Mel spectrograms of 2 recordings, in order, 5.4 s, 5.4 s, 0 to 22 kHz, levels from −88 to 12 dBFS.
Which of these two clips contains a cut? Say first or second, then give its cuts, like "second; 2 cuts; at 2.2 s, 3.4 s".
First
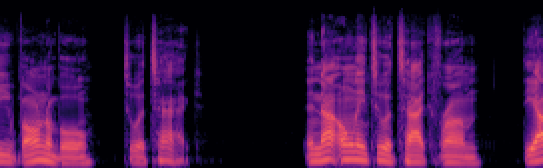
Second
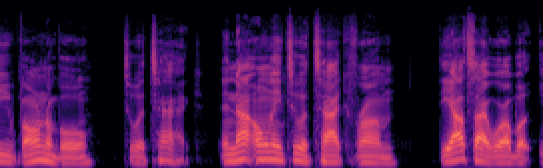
second; 1 cut; at 2.1 s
